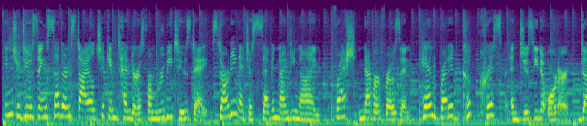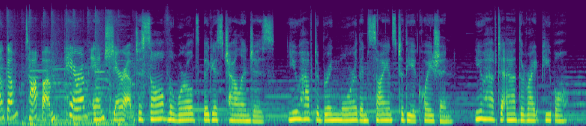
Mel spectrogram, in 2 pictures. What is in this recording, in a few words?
Commercial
